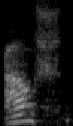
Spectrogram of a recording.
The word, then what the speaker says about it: Arches: used to make it, Alsh, which is spelt Arches, is cotton, Winsor & Newton Artist's Watercolour paper, I think is wood.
